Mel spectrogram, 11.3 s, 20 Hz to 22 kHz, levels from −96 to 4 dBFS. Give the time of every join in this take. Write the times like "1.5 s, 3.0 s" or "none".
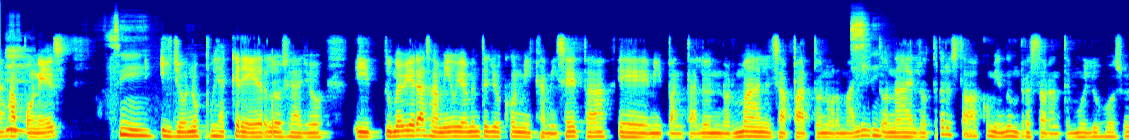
6.1 s, 9.4 s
